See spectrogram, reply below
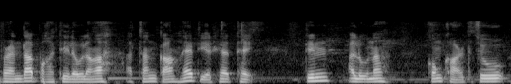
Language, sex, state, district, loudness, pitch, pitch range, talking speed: Mizo, male, Mizoram, Aizawl, -20 LUFS, 130 Hz, 120-140 Hz, 220 wpm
